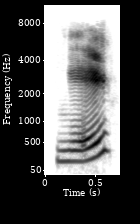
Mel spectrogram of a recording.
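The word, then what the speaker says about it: ངས: Nge, it's pronounced nge.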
